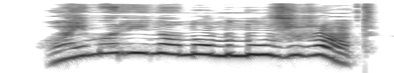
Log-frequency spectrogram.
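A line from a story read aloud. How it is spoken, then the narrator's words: Girl squealing. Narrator (Russian): взвизгнула девчонка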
